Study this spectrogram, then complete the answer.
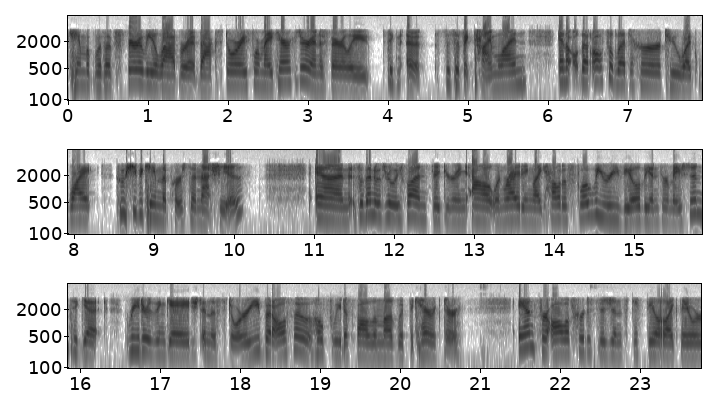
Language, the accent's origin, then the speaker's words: English; Portland, Oregon, United States; Well, I was born in Oregon, and I spent most of my life, other than a year in Finland, here.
